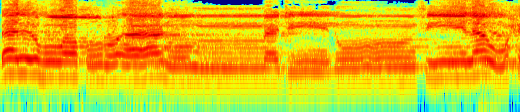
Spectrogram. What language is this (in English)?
Arabic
